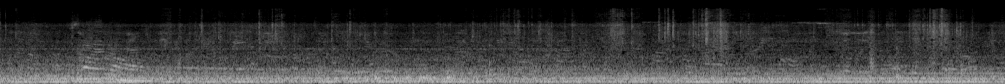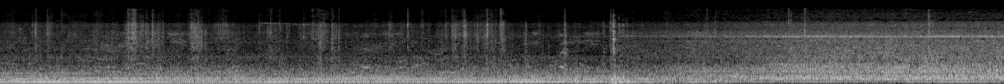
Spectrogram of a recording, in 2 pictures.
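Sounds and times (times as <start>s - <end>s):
train electrical hum: 0.0s - 20.0s.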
